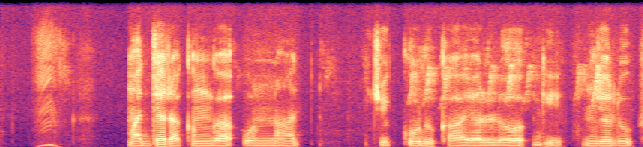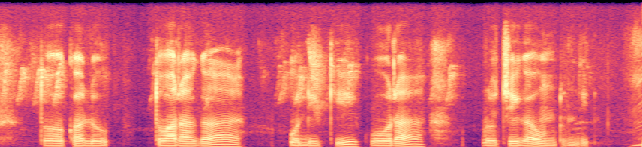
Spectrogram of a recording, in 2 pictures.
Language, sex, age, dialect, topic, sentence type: Telugu, male, 18-24, Central/Coastal, agriculture, statement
